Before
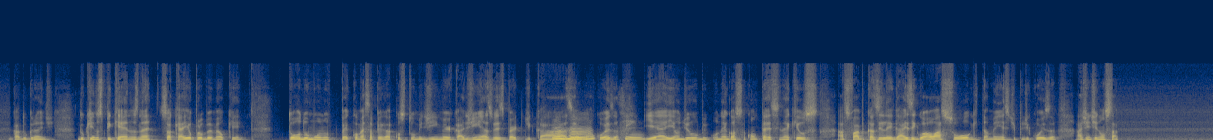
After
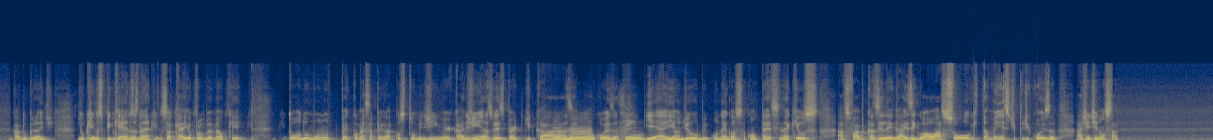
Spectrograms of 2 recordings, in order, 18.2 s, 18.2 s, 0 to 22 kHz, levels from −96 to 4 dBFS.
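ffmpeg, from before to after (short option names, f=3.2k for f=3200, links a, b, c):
-filter_complex "[0:a]asplit=2[a][b];[b]afade=t=in:st=0.68:d=0.01,afade=t=out:st=1.61:d=0.01,aecho=0:1:480|960|1440|1920|2400|2880:0.334965|0.184231|0.101327|0.0557299|0.0306514|0.0168583[c];[a][c]amix=inputs=2:normalize=0,asettb=1/sr,asplit=3[d][e][f];[d]atrim=end=3.384[g];[e]atrim=start=3.38:end=6.87,asetpts=PTS-STARTPTS,afade=t=in:d=0.004:c=qsin,afade=t=out:st=3.486:d=0.004:c=qsin,acompressor=threshold=-23dB:ratio=6:attack=3.2:release=140:knee=1:detection=peak[h];[f]atrim=start=6.866[i];[g][h]acrossfade=d=0.004:c1=hsin:c2=qsin[j];[j][i]acrossfade=d=0.004:c1=qsin:c2=hsin,asettb=1/sr,asplit=3[k][l][m];[k]atrim=end=14.204[n];[l]atrim=start=14.2:end=15.74,asetpts=PTS-STARTPTS,afade=t=in:d=0.004:c=qsin,afade=t=out:st=1.536:d=0.004:c=qsin,bass=f=250:g=-7,treble=f=4k:g=10[o];[m]atrim=start=15.736[p];[n][o]acrossfade=d=0.004:c1=hsin:c2=qsin[q];[q][p]acrossfade=d=0.004:c1=qsin:c2=hsin,highpass=110,bandreject=f=1.1k:w=12,alimiter=limit=-17dB:level=0:latency=1:release=62,volume=4dB"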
